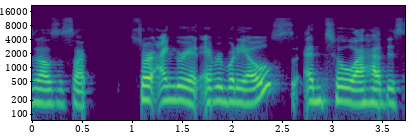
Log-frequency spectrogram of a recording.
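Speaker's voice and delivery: normal talking voice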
